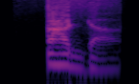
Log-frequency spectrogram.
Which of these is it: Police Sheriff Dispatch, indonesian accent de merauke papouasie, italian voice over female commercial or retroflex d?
retroflex d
